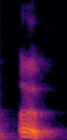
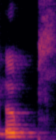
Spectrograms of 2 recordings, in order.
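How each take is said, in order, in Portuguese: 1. O P final é segurado sem soltar. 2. O P final é solto com um pequeno sopro. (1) "A gente vai tentar segurar esse P" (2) "às vezes pode acontecer de sair up, com um sonzinho de pi no final"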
